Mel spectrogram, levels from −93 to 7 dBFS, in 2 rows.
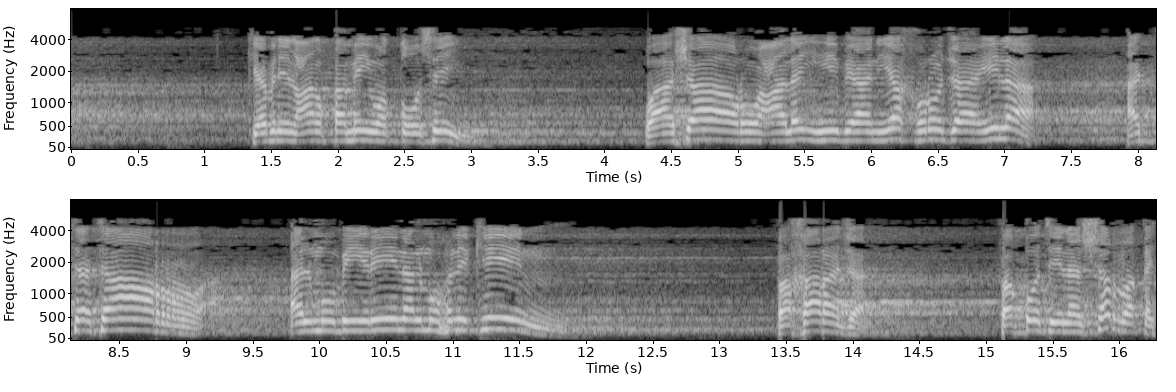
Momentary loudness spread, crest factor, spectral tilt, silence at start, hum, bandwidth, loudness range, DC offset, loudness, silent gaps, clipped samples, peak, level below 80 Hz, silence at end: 18 LU; 16 dB; -7 dB/octave; 0 s; none; 5.4 kHz; 4 LU; under 0.1%; -15 LUFS; none; under 0.1%; 0 dBFS; -64 dBFS; 0 s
